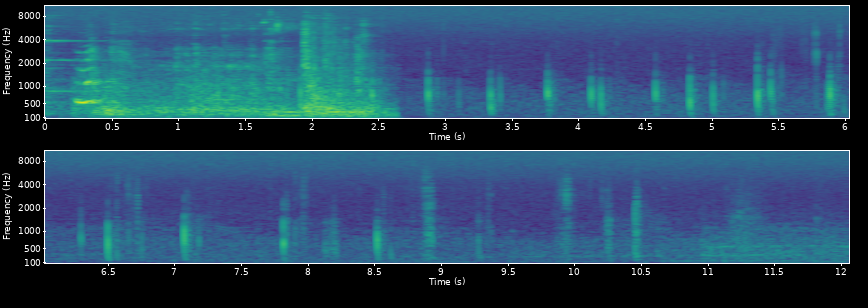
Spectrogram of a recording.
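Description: A loud rushing noise for about two and a half seconds that cuts off suddenly, then footsteps, sharp separate steps about three a second, going on for most of the rest.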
